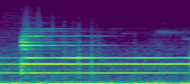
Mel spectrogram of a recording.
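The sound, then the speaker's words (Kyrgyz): A peace bell is struck once at a memorial ceremony in Osh, giving a bright metallic clang followed by a long, steady ringing hum that lingers to the end. “Андан кийин ынтымактын символу катары тынчтык коңгуроосу кагылды.”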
